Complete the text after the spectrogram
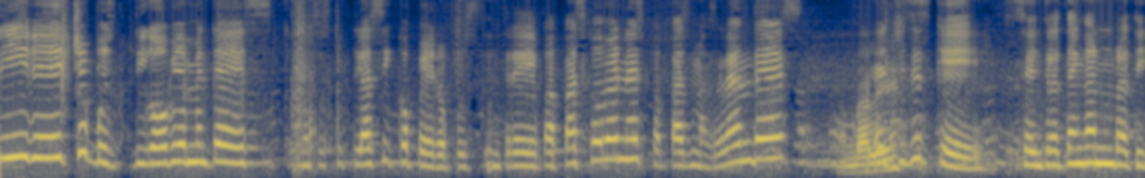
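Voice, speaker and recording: A woman talks at a moderate pace with hardly any pauses, her high voice full of lively intonation. Light background noise sits behind her. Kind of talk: casual product explanation. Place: shop. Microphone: phone near.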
